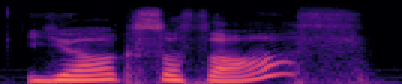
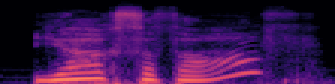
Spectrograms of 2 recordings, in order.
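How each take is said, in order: First: Yog-Sothoth said slowly with a questioning rise; mispronounced name. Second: Yog-Sothoth repeated a bit louder with a rising tune; second try at the name. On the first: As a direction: sound out Yog-Sothoth haltingly, like a guess. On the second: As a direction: try Yog-Sothoth again, unsure, as a question. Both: Retold or imitated. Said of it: "That's not how it's pronounced".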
